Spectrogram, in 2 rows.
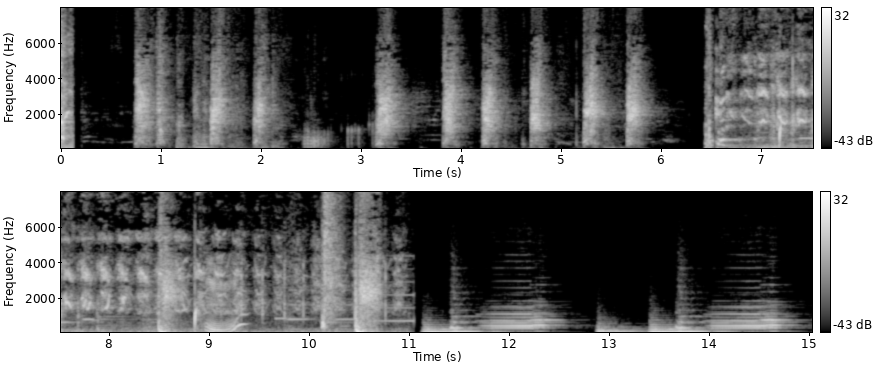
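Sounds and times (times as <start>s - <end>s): small dog barking: 3.1s - 6.0s
music: 7.5s - 15.0s
sharp thwack: 10.2s - 10.8s.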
